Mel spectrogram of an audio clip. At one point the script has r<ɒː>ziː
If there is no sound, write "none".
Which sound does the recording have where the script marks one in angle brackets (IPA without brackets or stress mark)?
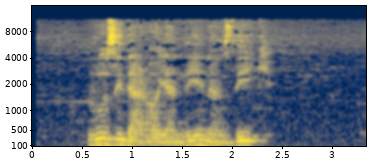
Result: uː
